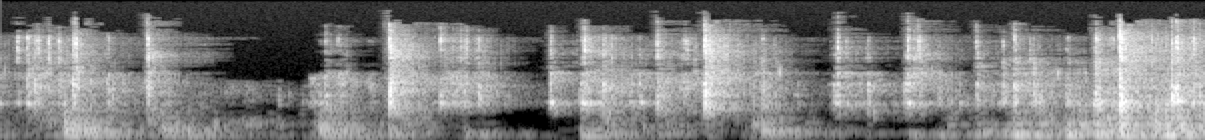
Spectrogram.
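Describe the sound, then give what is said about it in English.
Metallic clicking and scraping from a door lock being picked, with many irregular small clicks, taps and rattles of the mechanism in quick bursts and no voices. “Well, this lock doesn't look as though it'll be too difficult to pick. Let's see.”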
